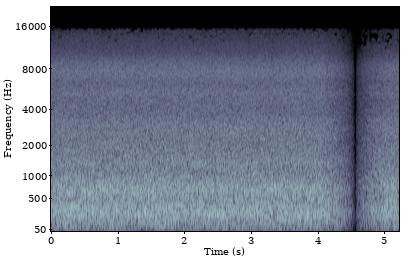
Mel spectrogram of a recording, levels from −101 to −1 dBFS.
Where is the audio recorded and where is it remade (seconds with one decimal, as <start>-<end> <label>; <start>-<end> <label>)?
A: 0.0-5.2 recorded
